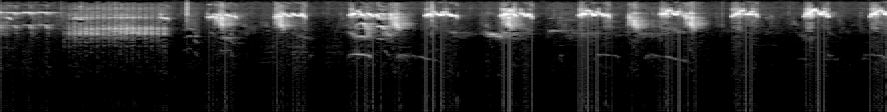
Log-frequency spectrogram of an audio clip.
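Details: Mother myna bringing locusts to her chicks on a palm tree nest. A buzzy, drawn-out tonal note opens, then a dozen rasping high chirps come in quick, uneven succession.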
